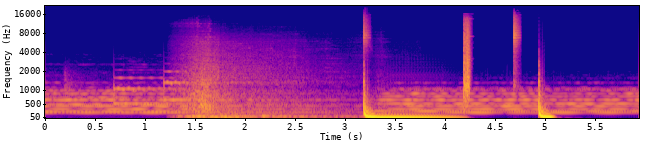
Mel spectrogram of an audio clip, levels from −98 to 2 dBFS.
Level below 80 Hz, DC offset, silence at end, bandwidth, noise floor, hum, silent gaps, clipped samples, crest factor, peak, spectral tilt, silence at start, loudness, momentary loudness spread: -14 dBFS; under 0.1%; 0 s; 14 kHz; -38 dBFS; none; none; under 0.1%; 12 dB; 0 dBFS; -6 dB/octave; 0 s; -16 LUFS; 20 LU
